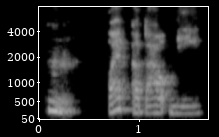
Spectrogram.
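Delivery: ordinary delivery, nothing marked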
